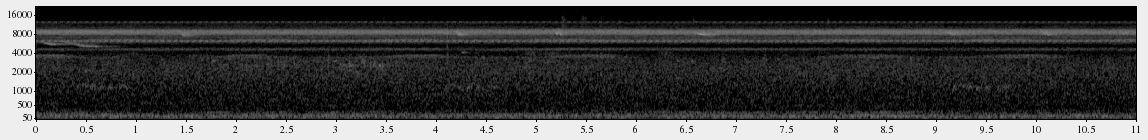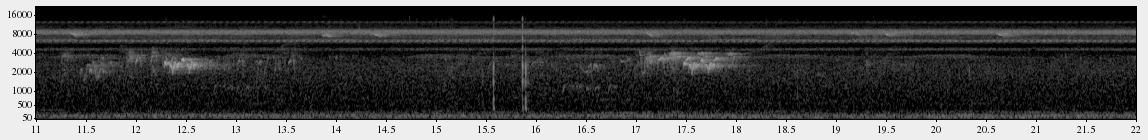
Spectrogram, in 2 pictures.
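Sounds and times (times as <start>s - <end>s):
high insect buzz: 0.1s - 22.0s
bird chirping: 11.2s - 14.5s, 15.1s - 18.2s.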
